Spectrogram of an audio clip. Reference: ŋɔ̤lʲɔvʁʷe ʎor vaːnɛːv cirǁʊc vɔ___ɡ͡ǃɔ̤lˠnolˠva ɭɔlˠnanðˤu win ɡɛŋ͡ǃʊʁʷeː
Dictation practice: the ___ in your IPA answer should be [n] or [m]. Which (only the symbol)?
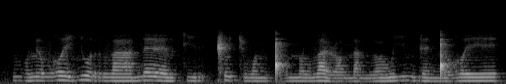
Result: n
